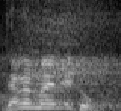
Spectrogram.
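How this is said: It is said firmly and sternly.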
